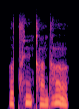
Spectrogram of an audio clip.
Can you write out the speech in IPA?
ə t͡sʰ ĩ kʰ ã dʱ ə̃

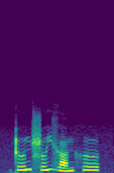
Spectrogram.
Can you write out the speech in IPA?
ʈ əː˧˥ n ʂ ə˧˥ j ɣ a˨˩˨ n x əː˧

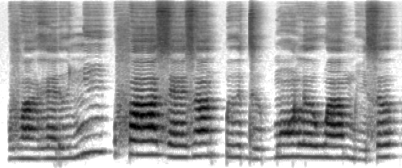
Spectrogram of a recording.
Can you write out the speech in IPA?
v ã˨ ɣ ɛ˨ ɾ ɨ˨ ɲ i˦ | f aː˦ z ɛ˧ z ã˦ k͡p ɨ˧ d ɨ˨ b ɔ̃˧ l ə˧ w ã˧ m i˨ s ə˦

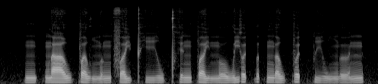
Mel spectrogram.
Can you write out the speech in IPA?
ŋ ɪ˨ k̚ n̪ aː˨˥ w p ɐ˨˩ w n̪ ʊ˨ ŋ f ɐ˨ j pʰ iː˨ w pʰ ɪ˧ ŋ p ɐ˨ j n̪ o˨˥ w j ɵ˥ t̚ ɐ˧ t̚ ŋ ɐ˨˧ w p ɵ˥ t̚ p iː˨˩ w ŋ ɵ˨˥ n

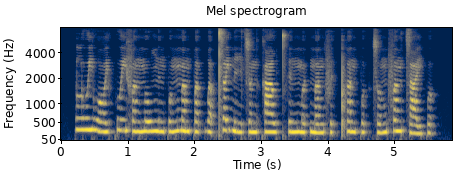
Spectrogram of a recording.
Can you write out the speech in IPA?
l uː˥ j w ɔː˨˧ j kʷ e˧ j f ɐ˨ ŋ n̪ o˨˧ w ŋ ɪ˨ ŋ p ʊ˨˥ ŋ n̪ ɐ˧ m p ɐ˨˥ k̚ w ɐ˨˥ p̚ t͡s ɐ˥ j n̪ iː˨˩ t͡s ɵ˨ n k aː˨ w t̪ʰ ɪ˨˧ ŋ m ɵ˨˥ t̚ n̪ ɐ˨ n f ɪ˨˥ k̚ pʰ ɐ˧ n p ʊ˨˥ k̚ s ʊ˨˥ ŋ f ɐ˥ ŋ t͡s aː˨˩ j p ʊ˨˥ k̚

